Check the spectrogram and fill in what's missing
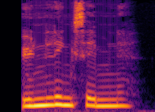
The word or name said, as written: yndlingsemne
